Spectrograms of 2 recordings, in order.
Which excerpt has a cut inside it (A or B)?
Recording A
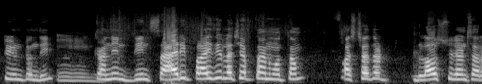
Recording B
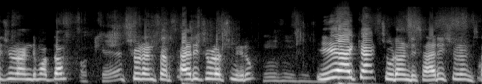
B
